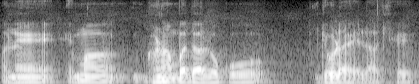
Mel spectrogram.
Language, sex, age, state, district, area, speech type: Gujarati, male, 60+, Gujarat, Valsad, rural, spontaneous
